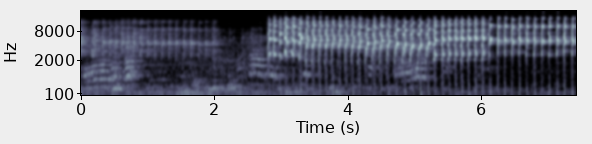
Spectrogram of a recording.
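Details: Fighter lovebird giving the long 'ngekek' chatter, intended to stir silent lovebirds; soft mixed chirps and murmuring at first, then a loud, sustained run of harsh, buzzy high notes pulsing rapidly to the end.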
